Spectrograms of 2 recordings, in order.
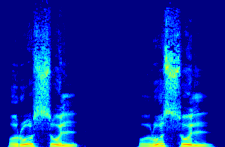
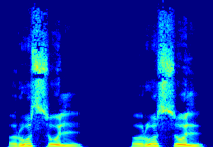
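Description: Both takes have the same delivery.

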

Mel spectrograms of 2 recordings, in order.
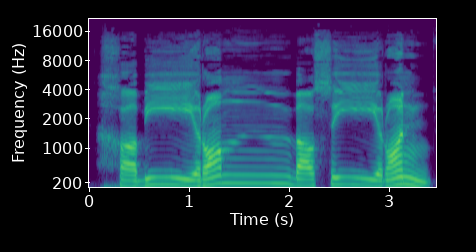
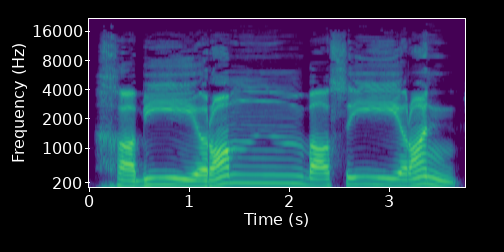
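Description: Both takes have the same delivery.

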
